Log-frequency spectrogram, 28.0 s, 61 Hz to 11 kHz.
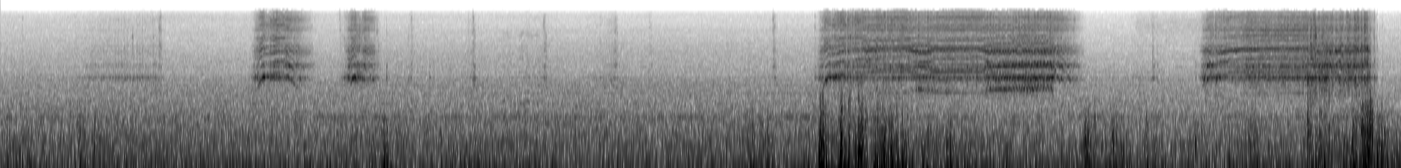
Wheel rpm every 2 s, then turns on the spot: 0, 10, 40, 30, 0, 0, 0, 0, 100, 160, 80, 0, 130, 110.
2-4 6-8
